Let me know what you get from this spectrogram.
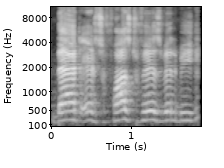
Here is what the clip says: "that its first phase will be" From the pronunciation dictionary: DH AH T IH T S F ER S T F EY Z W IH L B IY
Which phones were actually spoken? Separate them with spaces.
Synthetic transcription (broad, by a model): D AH T IH T S F ER S T F EY Z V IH L B IY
